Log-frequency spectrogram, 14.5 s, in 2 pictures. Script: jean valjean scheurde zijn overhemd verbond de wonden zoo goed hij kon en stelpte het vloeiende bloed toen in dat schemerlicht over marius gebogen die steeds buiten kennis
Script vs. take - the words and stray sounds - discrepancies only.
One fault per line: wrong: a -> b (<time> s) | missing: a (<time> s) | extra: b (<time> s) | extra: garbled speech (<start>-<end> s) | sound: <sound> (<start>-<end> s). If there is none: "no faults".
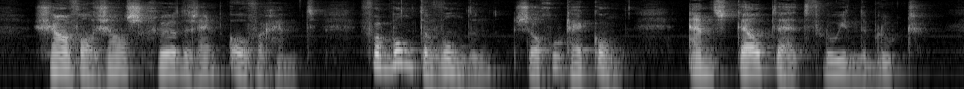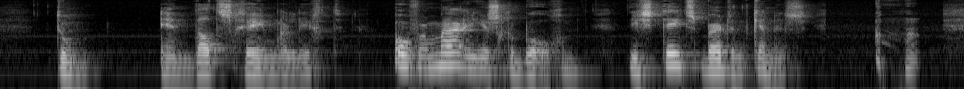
sound: cough (13.8-14.2 s)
